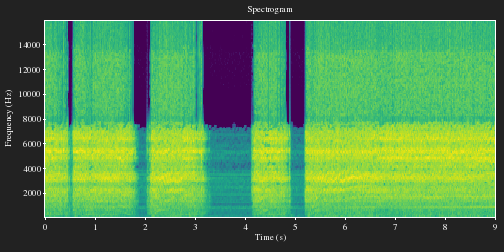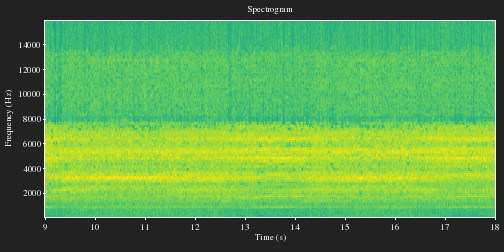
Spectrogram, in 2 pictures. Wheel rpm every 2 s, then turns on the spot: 110, 60, 60, 210, 210, 220, 230, 220, 220.
none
